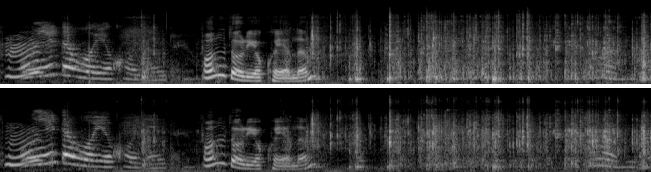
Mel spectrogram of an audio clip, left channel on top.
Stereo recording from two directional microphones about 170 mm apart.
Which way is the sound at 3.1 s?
55° left (ahead or behind).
